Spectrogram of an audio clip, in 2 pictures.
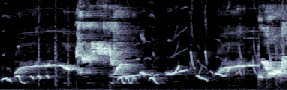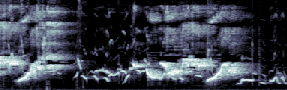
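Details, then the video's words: White-rumped shama singing at night in repeated phrases roughly every two to three seconds: clear whistled openings followed by dense, buzzy, tumbling warbles, with a low hum faintly present. "murai batu tetap gacor di malam hari"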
